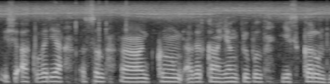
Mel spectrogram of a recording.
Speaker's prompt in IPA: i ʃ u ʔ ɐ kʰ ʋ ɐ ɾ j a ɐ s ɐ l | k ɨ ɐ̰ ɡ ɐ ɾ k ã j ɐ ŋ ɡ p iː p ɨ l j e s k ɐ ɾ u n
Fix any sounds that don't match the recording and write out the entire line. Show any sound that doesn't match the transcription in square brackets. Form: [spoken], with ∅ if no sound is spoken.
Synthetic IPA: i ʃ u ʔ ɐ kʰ ʋ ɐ ɾ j a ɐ s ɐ l | k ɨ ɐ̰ ɡ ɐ ɾ k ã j ɐ ŋ ɡ p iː p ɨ l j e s k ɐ ɾ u n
